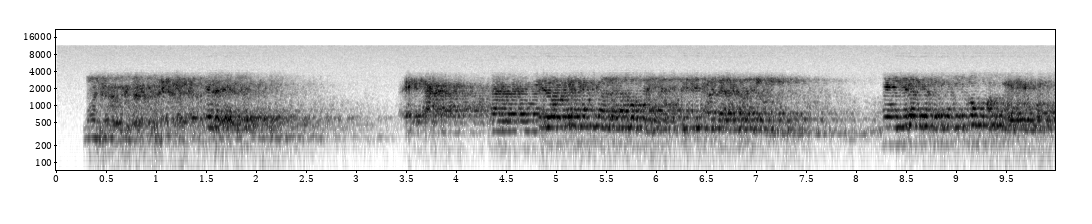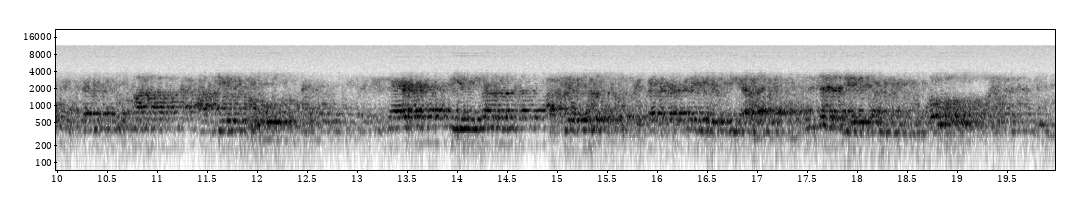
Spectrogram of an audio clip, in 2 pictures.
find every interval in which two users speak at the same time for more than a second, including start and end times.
none

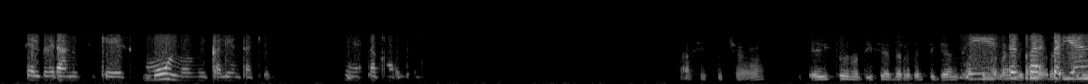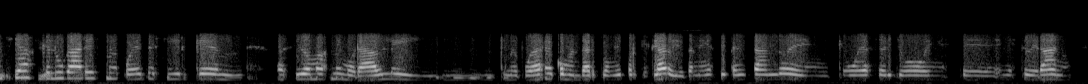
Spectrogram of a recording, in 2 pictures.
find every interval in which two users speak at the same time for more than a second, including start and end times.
9.6-11.4

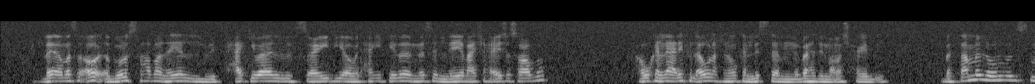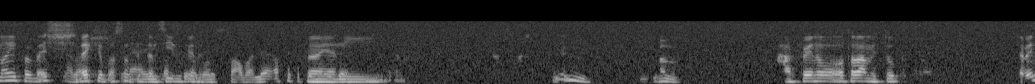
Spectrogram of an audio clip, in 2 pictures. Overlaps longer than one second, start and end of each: 11.0-12.4

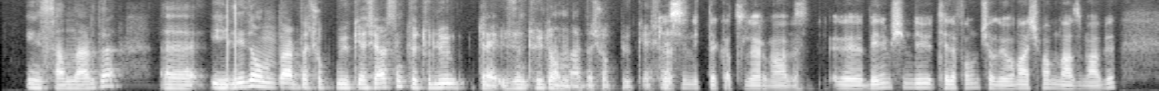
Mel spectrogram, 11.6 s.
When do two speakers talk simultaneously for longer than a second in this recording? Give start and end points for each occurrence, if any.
none

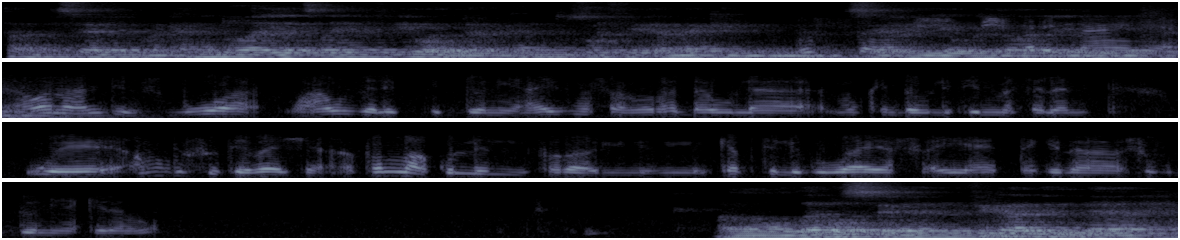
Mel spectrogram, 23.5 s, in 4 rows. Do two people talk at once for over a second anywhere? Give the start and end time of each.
3.9-5.9

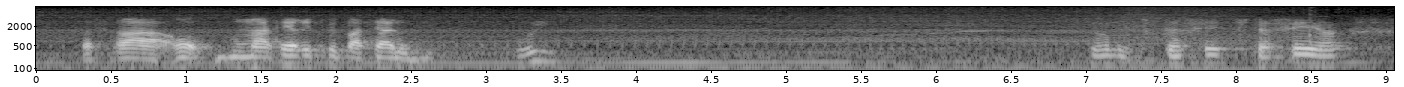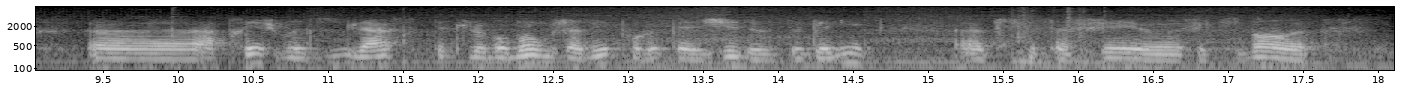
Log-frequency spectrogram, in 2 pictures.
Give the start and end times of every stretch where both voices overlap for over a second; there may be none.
none

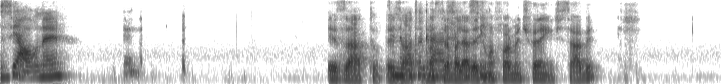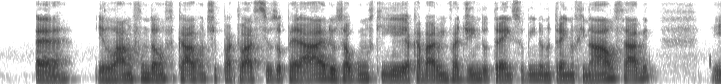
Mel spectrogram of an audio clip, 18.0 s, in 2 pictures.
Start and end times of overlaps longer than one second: 4.9-6.2

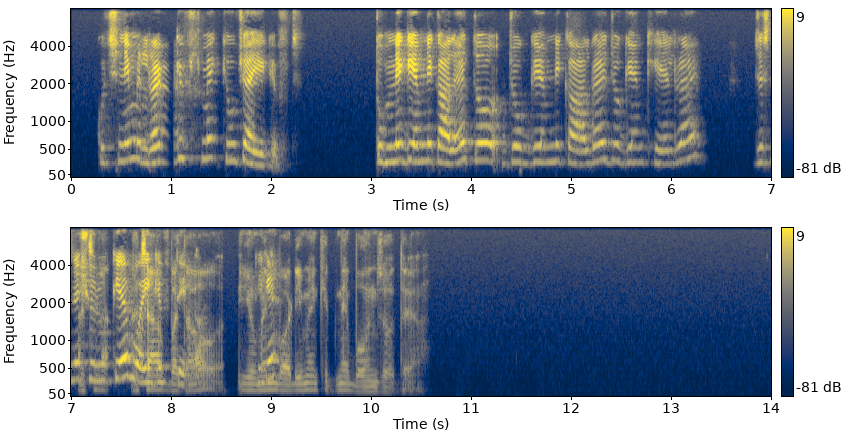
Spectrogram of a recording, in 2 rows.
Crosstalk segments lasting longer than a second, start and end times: 7.1-8.3

